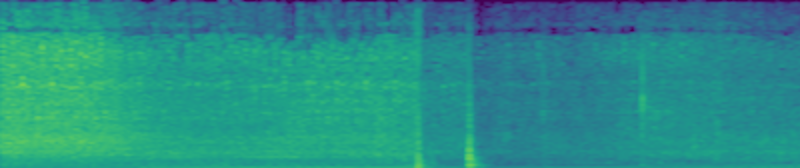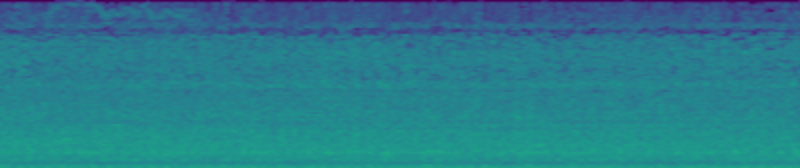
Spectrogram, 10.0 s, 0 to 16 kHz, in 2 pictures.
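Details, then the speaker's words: BMW N52 engine, previously rough idle with jumping revs: after a couple of sharp clicks, quiet, even idle with steady low hum, no stumbles; sounds perfect. "honestly sounds perfect now"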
